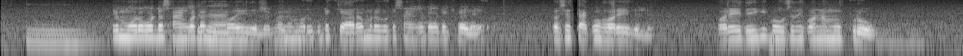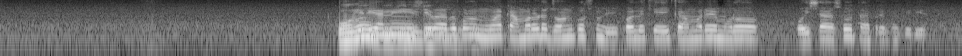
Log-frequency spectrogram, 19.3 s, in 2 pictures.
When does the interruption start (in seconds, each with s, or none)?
1.5 s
